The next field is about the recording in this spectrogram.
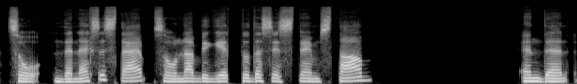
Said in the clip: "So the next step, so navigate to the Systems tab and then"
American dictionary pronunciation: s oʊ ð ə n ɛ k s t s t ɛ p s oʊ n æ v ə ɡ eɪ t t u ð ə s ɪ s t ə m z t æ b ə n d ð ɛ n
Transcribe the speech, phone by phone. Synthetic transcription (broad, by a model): s oʊ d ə n ɛ k s t s t ɛ p s oʊ n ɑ b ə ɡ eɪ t t u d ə s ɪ s t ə m s t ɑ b ə n d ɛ n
